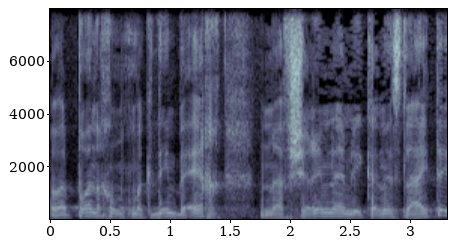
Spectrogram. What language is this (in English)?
Hebrew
